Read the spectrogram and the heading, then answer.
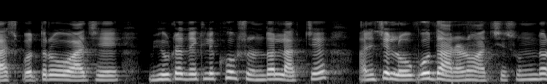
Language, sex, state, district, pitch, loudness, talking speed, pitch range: Bengali, female, Bihar, Katihar, 225 Hz, -17 LUFS, 155 wpm, 200-255 Hz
